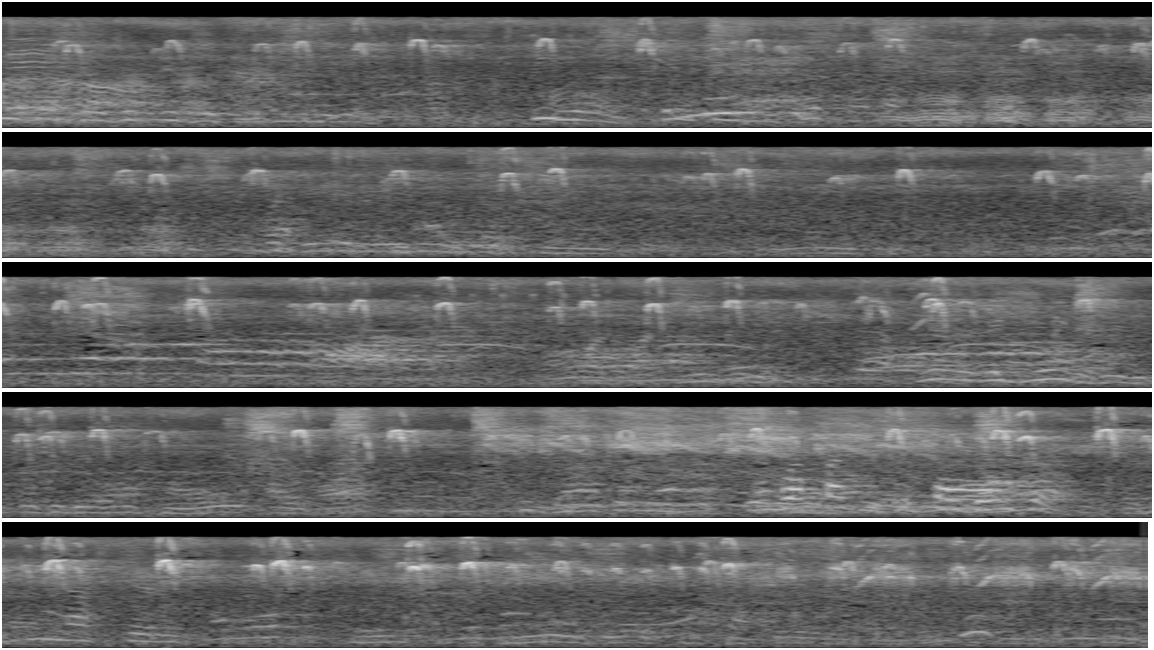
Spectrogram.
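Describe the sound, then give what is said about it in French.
A crowd of birds heading toward the river, squawking and quacking at once, a dense, continuous chorus of overlapping calls that grows busier and louder toward the end, with a steady hiss in the background. “Les oiseaux vont vers le fleuve.”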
